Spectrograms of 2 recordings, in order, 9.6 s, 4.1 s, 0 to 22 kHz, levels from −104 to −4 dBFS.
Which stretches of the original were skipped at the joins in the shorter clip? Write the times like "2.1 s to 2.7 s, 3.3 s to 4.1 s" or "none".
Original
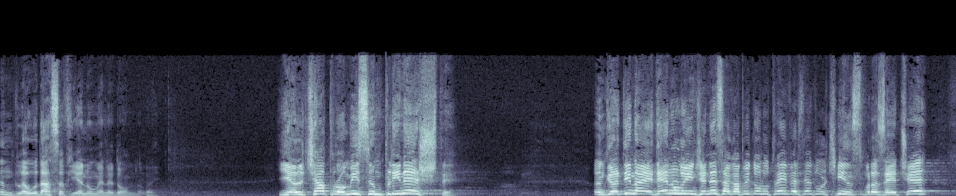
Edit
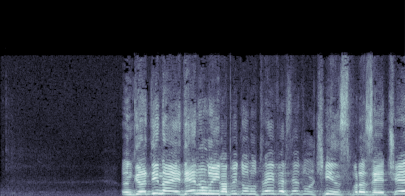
2.7 s to 5.8 s, 6.9 s to 7.3 s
